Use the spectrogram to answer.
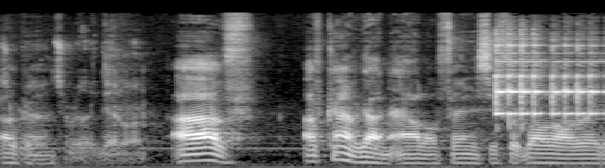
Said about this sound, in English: Oh, there we go. That's a nice little alarm.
